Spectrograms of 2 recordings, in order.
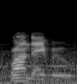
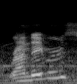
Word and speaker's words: rendezvous: that's the Space Station rendezvous rendezvous rendezvous rendezvous the S is silent why is it just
